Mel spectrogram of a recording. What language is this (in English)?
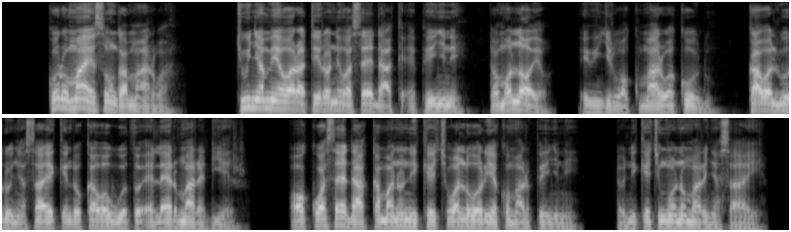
Luo (Kenya and Tanzania)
